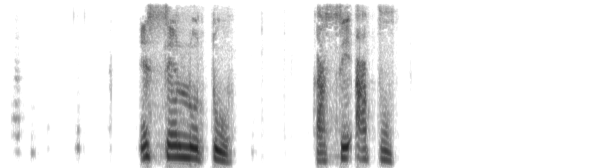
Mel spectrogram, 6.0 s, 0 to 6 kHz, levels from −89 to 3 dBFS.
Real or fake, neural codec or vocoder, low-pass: real; none; 5.4 kHz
